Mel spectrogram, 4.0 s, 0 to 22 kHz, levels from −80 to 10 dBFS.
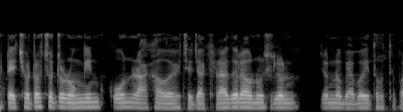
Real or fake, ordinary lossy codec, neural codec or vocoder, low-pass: real; none; none; 7.2 kHz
